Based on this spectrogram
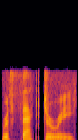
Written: refectory

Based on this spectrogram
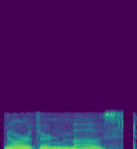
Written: northernmost

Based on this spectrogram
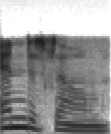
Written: endosome

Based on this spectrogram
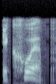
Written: equip

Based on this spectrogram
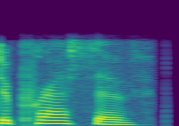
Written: depressive

